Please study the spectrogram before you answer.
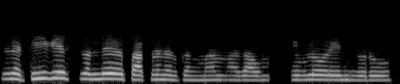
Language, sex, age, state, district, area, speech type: Tamil, female, 18-30, Tamil Nadu, Coimbatore, rural, conversation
